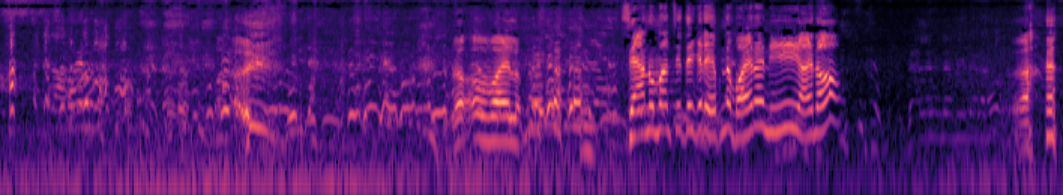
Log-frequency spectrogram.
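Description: Young men shout and laugh excitedly close by, outdoors.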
